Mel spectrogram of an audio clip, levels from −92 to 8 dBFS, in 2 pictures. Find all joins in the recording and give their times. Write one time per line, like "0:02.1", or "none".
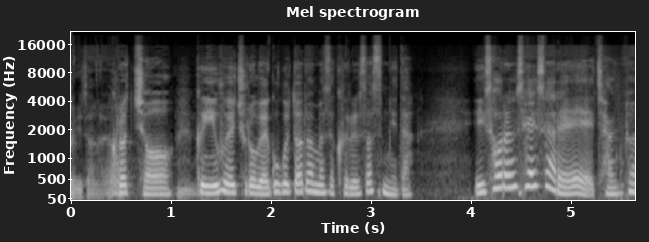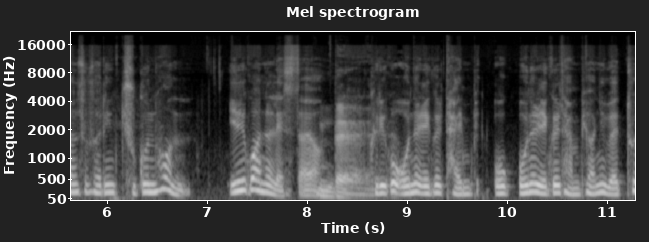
none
